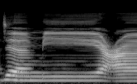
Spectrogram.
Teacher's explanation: वाफ की हालत में दो ज़बर की तनवीन अलिफ मद्दा में बदल जाएगी, एक ज़बर ख़त्म हो जाएगी, वक्फ होगा वक्फ बिल इब्दाल।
